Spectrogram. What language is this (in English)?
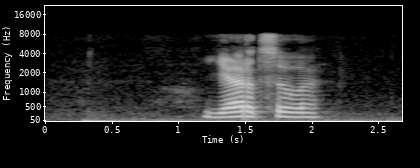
Russian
